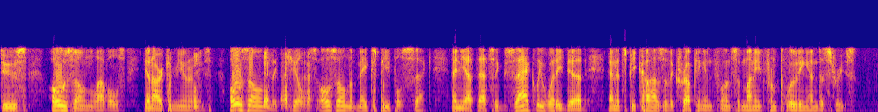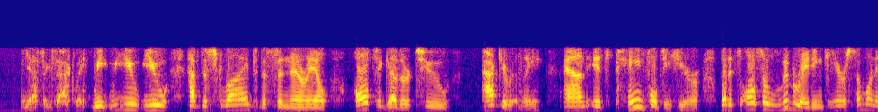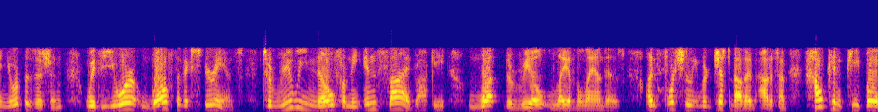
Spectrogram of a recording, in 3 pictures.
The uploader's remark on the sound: Today is a chance for listeners to call.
